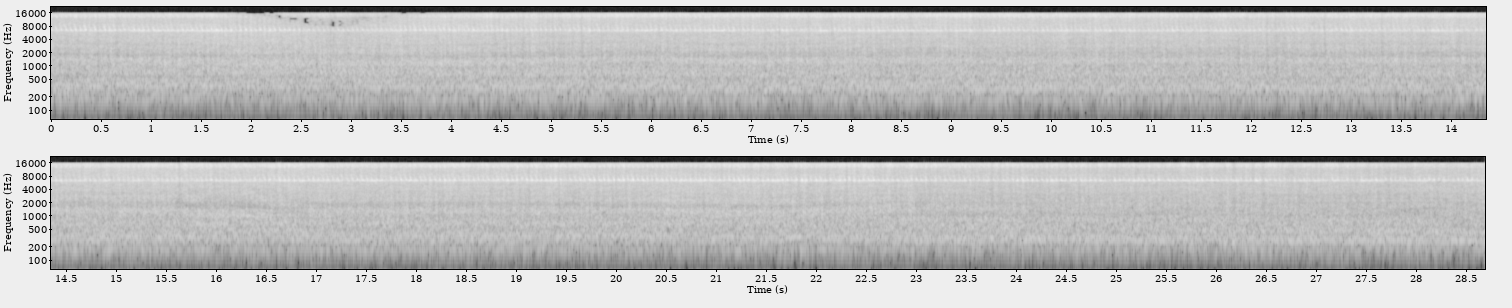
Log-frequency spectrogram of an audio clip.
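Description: Chinese Navy helicopter hovering low overhead: a loud, steady rush of rotor and turbine noise, with a thin steady high whine above it.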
